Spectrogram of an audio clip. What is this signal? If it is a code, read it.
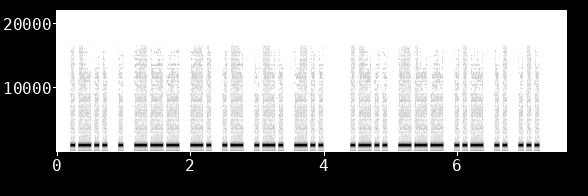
Morse code, heard as a keyed tone, about 20 wpm, 1000 Hz. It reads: LEONARD LOUIS
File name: qotdfiles / 20wpm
